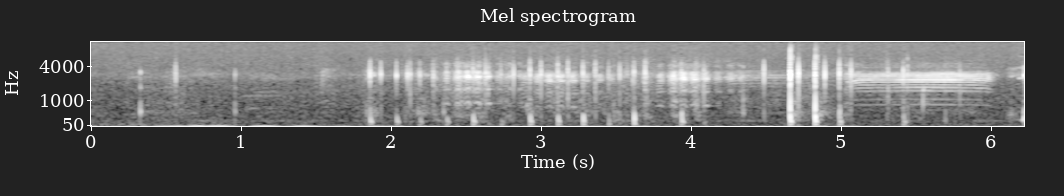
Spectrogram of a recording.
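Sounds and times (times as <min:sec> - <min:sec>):
quick clicking taps: 0:01.8 - 0:05.6
sheep bleating in a video game: 0:02.3 - 0:04.4, 0:05.0 - 0:06.1.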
